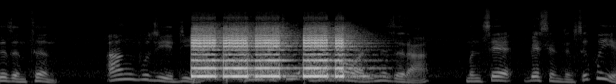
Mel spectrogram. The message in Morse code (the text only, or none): ON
